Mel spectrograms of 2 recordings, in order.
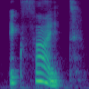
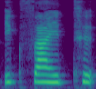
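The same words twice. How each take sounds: First: The second syllable is stressed, the first weak. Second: Both syllables are said at the same pitch. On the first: The speaker calls it right. "excite 이런 산 모양이 만들어집니다" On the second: The speaker calls it wrong. "우리말식으로 한다면 excite 이렇게 똑같은 높이로"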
